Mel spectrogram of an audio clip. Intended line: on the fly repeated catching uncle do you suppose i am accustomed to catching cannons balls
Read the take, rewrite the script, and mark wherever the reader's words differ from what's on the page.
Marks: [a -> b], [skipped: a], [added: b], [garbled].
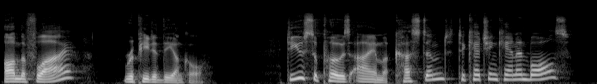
on the fly repeated [catching -> the] uncle do you suppose i am accustomed to catching [cannons -> cannon] balls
